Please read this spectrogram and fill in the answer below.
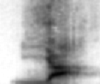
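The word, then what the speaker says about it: ja: La J en alemán siempre va a producir un sonido de I, como nuestra vocal I.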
